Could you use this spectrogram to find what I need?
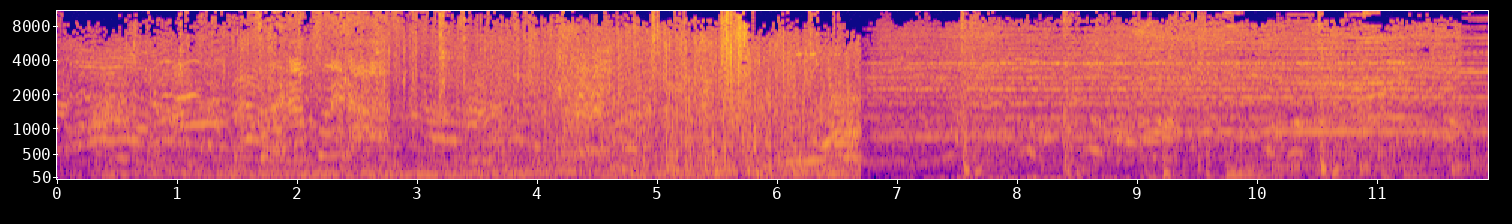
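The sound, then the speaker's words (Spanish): Horses neigh and hooves clop amid crowd hubbub as carriages carrying councillors and ministers speed through people, some riders on horseback. A dense, loud clamour fills the first part, then drops abruptly to quieter scattered hoof and crowd sounds, with talk present. “Varios carros con los consejeros y ministros circulan veloces entre la gente. Algunos van a caballo.”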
